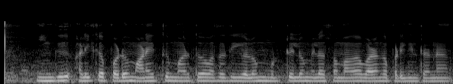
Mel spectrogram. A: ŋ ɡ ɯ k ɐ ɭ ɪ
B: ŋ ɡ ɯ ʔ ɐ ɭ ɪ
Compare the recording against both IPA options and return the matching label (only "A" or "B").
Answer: B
